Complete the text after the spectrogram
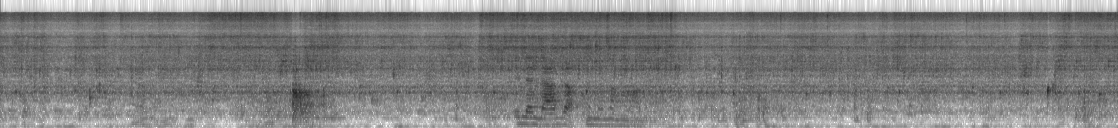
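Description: Gloved hands rub and rinse food under running water.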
